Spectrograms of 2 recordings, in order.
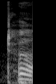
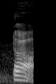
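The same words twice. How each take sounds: First: Breathy retroflex "tha" with a puff on ட; ட as a heavy "tha"; aspirated ட. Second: Plain retroflex "ta", as in Tamil, on டா; unaspirated டா. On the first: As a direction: push extra air out on ட. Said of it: "மகாப்ரான் ட". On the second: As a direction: say டா easily, without a puff. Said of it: "சாதாரணமாக Tamil". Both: Shown as a demonstration.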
